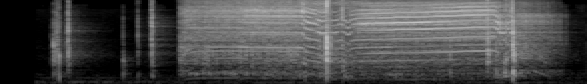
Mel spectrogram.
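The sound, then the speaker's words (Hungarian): A few sharp clicks from an instant camera's shutter as a photo is taken, then a steady mechanical whirring of about two seconds as the motor pushes the photo out, ending with a final click. “Na, és akkor készítsünk egy fotót.”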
